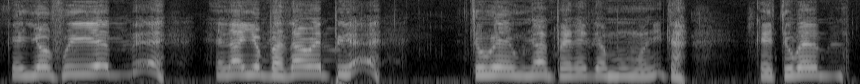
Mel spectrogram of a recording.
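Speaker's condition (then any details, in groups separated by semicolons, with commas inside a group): Cerebral palsy; since birth, needs extra support for daily living activities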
